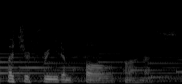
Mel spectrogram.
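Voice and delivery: ordinary talk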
